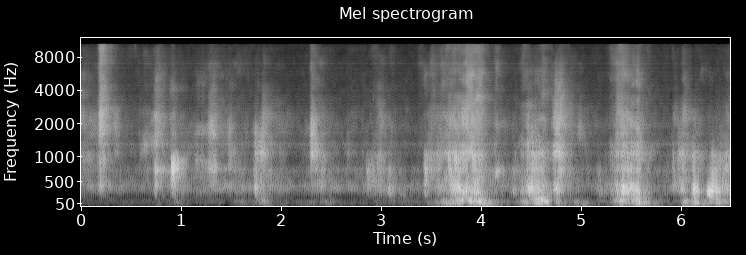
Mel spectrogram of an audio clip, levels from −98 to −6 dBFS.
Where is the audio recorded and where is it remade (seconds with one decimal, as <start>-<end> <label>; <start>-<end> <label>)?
0.0-6.5 remade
